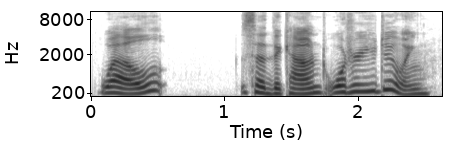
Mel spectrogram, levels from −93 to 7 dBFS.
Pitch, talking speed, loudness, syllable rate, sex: 225 Hz, 180 wpm, -16 LUFS, 4.6 syllables/s, female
